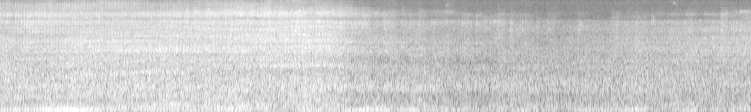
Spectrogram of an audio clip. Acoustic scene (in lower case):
residential area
